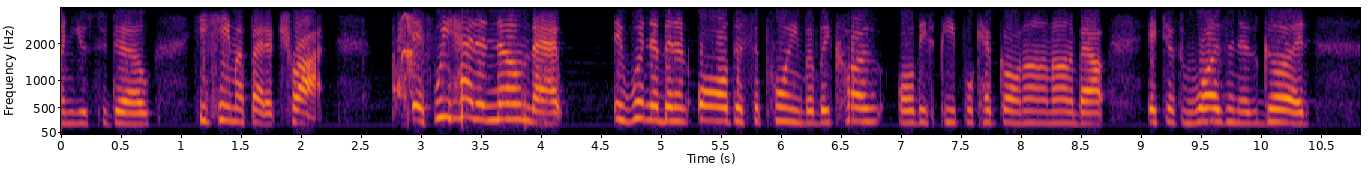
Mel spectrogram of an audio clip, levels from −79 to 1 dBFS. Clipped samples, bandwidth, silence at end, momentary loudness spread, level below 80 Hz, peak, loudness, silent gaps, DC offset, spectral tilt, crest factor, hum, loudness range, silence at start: under 0.1%; 4 kHz; 0.45 s; 9 LU; -78 dBFS; -8 dBFS; -24 LUFS; none; under 0.1%; -8 dB/octave; 16 dB; none; 3 LU; 0 s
